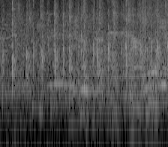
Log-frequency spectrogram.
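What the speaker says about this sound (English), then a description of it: "And there's a clapping" Scattered applause from a crowd at a football game in a large space, light and somewhat distant, with a voice talking over it at the end of the third quarter.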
